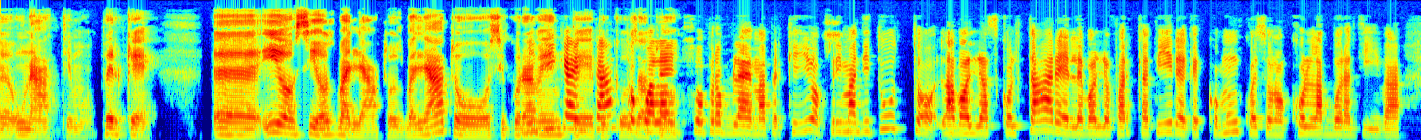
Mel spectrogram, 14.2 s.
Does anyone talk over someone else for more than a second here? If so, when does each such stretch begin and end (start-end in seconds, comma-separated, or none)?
5.2-6.8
